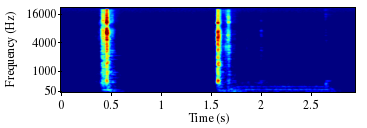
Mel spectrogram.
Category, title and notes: Sound effects > Vehicles
Key Turn without Ignition
Key turning twice, starting electrics, but not starting the engine. Light key turns, quiet electronic hum. Recorded on the Samsung Galaxy Z Flip 3. Minor noise reduction has been applied in Audacity. The car used is a 2006 Mazda 6A.
car, vehicle, car-interior, key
